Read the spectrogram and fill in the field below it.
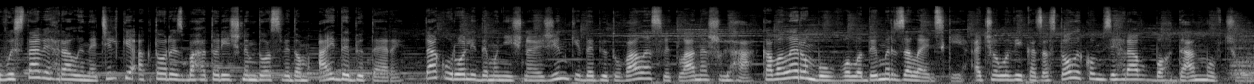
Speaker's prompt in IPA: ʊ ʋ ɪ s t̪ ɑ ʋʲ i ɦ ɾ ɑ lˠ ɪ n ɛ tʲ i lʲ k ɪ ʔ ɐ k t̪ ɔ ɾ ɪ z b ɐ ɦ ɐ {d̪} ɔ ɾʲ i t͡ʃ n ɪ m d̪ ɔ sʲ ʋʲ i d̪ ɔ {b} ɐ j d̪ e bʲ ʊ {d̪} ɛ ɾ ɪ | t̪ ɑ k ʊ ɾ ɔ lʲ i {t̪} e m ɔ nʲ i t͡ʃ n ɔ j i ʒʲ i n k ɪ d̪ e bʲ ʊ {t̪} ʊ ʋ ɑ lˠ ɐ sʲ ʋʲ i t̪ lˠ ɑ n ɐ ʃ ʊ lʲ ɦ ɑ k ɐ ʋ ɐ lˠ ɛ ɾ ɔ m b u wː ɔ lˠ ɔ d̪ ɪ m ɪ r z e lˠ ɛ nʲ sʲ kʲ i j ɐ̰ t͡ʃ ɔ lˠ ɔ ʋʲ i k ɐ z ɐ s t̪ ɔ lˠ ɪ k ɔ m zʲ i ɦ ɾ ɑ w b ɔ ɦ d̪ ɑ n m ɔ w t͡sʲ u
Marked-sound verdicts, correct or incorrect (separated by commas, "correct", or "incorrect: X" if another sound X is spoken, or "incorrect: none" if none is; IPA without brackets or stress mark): incorrect: t̪, incorrect: m, incorrect: t̪, incorrect: d̪, correct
